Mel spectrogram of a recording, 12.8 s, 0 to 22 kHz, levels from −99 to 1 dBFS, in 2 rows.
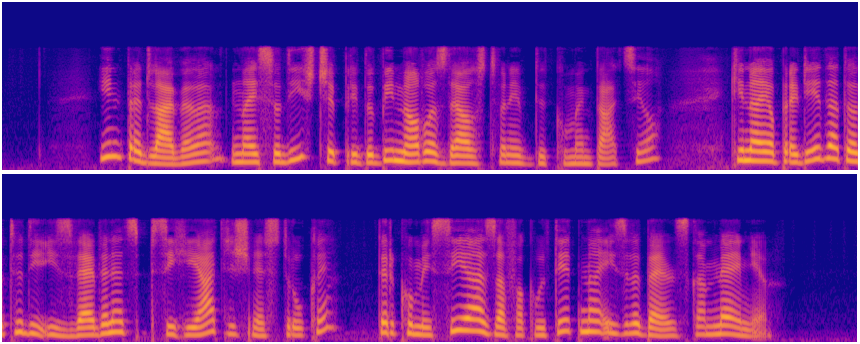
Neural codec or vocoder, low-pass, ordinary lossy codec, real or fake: codec, 16 kHz, 1 kbps, FunCodec, trained on LibriTTS, 50 frames a second; 7.2 kHz; none; fake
